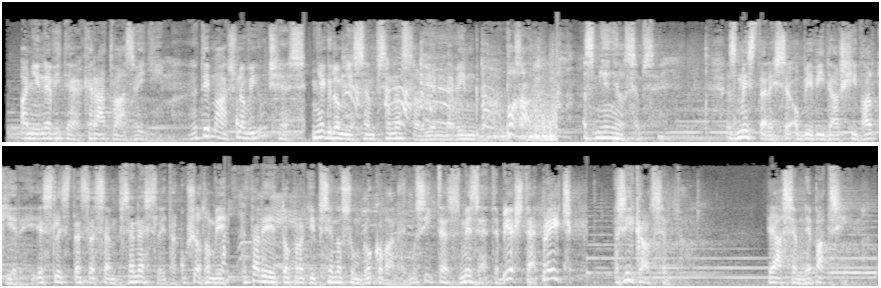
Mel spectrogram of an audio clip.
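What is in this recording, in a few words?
male, Czech, drama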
